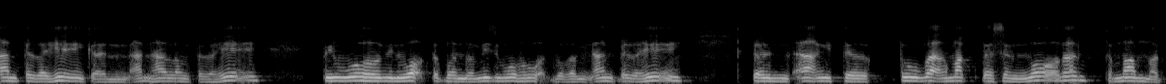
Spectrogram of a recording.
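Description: Throughout the speech, an AMR wideband (HD Voice) codec runs at what sounds like its lowest rate, fitting 6.6 kbit/s. The heavily starved vocal-tract model leaves the speech rough and raspy, and nothing is heard above about 7.5 kHz.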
